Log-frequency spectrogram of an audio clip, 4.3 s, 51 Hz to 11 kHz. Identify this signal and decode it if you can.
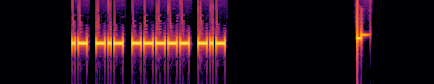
Morse code, heard as a keyed tone, about 40 wpm, 700 Hz. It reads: AK0K
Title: USA Call Signs - 4 Characters - 2x Character Spacing - 40wpm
